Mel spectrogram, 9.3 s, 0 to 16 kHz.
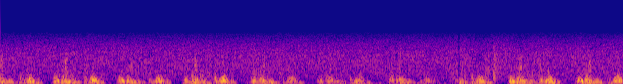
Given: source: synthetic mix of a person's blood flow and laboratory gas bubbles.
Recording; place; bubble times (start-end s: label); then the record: Doppler ultrasound of blood flow; precordium
no bubbles
From the record:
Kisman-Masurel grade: 000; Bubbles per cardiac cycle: 0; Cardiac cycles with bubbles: 0%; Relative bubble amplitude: no bubbles discernible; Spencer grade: 0 (complete lack of bubble signals)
